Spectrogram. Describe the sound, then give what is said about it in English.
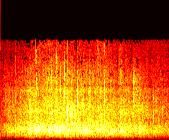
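A steady burst of audience applause, many hands clapping at once in a dense, even wash of sound that holds at a fairly loud level for a couple of seconds with no voices. “She deserves an applaud.”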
